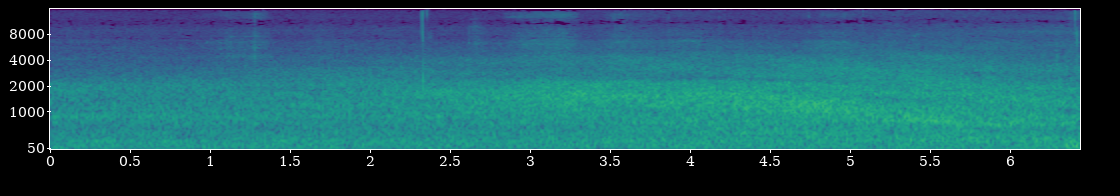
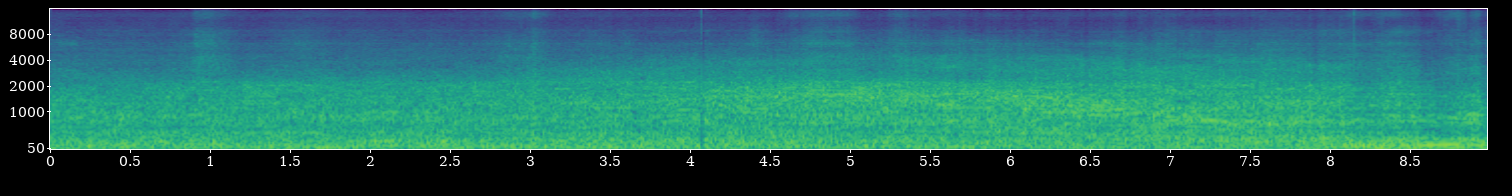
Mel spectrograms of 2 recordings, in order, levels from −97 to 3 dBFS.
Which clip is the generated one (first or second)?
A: second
